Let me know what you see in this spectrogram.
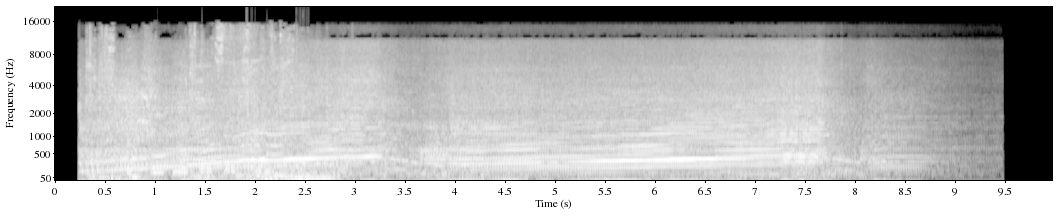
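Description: Car engine accelerating hard: its pitch climbs for about three seconds, drops at a gear change, climbs again for another four seconds, then fades out.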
